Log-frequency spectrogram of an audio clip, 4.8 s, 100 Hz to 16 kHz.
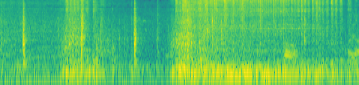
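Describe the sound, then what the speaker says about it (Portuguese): A Suzuki 15hp outboard motor with a dry carburetor is cranked with a few sharp pull-start bursts before it catches and settles into a steady, close running drone, with someone talking over it. "Ele vai demorar um pouco pegar, porque ele tava com o carburador seco."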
